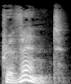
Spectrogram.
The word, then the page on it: prevent: British English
